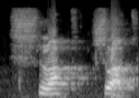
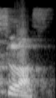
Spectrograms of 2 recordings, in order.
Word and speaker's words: Slot: How is pronounce his name? Slot. Slot, not sloth. No. Okay, Slot. I just making Not slot. slot or slot. It's slot. Slot.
